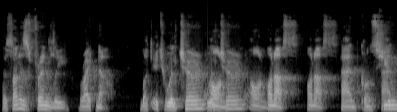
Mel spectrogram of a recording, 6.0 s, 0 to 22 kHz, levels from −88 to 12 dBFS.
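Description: A doubled audio track appears in this speech clip from 3.10 s to the end. A second full-band copy, roughly 5 dB quieter, trails about 0.7 s behind with no decay, likely from a slower duplicate capture path.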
